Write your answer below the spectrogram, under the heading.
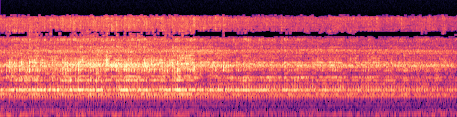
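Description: Refrigeration compressor machinery running steadily with a constant whining hum, easing off near the end.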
